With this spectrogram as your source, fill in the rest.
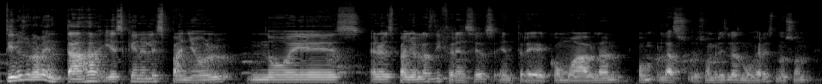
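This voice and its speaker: Low-voiced man explaining pronunciation. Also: moderate pace, few pauses, echoey room, slight background noise. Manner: explanatory, demonstrates sounds. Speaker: Spanish teacher co-host. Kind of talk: casual conversational lesson.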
